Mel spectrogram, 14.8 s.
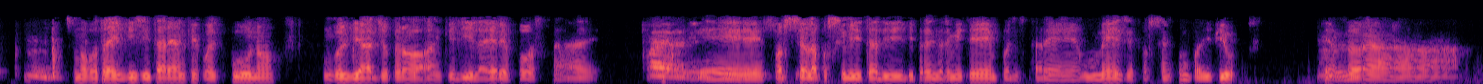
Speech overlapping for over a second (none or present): present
